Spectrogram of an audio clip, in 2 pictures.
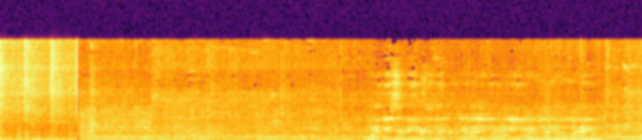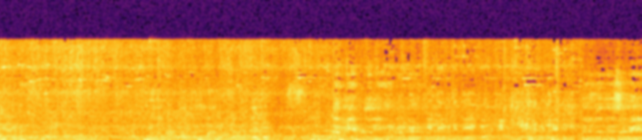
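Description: A large crowd murmurs and chatters all around.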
